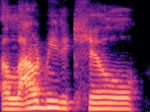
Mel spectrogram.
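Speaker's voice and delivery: stunned, just caught a betrayal; shocked disbelief. Real, not acted. Learns friend could have let him kill.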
